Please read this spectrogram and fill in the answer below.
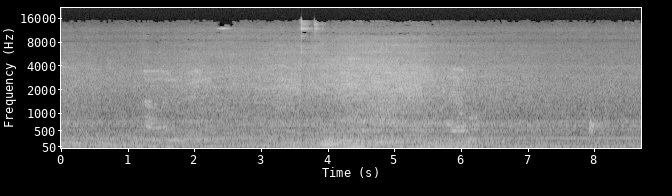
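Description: Indistinct voices over a steady background hum, with a louder low rumble from about four to six seconds in.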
